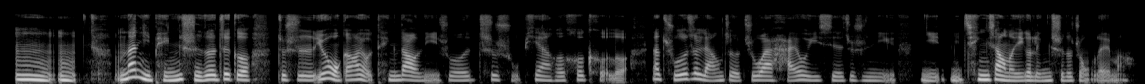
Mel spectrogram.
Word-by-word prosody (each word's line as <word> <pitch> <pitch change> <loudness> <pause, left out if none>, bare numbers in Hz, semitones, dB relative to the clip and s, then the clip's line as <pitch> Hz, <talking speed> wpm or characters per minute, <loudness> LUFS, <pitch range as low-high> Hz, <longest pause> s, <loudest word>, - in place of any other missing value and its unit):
嗯 220 -4 +7
嗯， 195 -2 +5 0.4
那 240 +8 +7
你 245 -9 +6
平 195 +1 +3
时 200 -4 +2
的 220 +1 +6
这 230 +3 +4
个 210 -2 +3 0.3
就 215 - -1
是 200 -1 -2
因 250 - +2
为 270 - +4
我 205 - +5
刚 205 - -1
刚 220 - +2
有 - - -1
听 200 -2 -4
到， 205 -3 +2
你 205 +4 -9
说 190 -1 -7
吃 215 - -8
薯 205 0 -12
片 205 -3 -6
和 185 0 -7
喝 205 +1 -6
可 - - -9
乐， - - -7 0.2
那 240 -1 0
除 220 -1 -3
了 240 - +4
这 250 0 0
两 190 -3 -2
者 190 -3 -6
之 195 - -8
外， 195 -1 0
还 185 - -5
有 205 +1 -2
一 185 -1 -6
些 185 -1 -7
就 195 +2 -10
是 185 0 -11
你 180 +4 -9 0.2
你 175 -4 -6
你 190 - -4
倾 220 0 +3
向 215 -2 +5
的 180 -1 -1
一 175 - -1
个 185 - 0
零 175 0 -3
食 185 - -4
的 180 - -4
种 180 - -7
类 - - -6
吗？ 205 -1 -11
200 Hz, 295 characters per minute, -23 LUFS, 185-215 Hz, 0.4 s, 嗯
